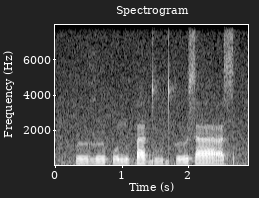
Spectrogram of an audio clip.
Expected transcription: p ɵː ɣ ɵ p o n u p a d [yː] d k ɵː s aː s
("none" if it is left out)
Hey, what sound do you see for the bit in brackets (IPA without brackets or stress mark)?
uː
